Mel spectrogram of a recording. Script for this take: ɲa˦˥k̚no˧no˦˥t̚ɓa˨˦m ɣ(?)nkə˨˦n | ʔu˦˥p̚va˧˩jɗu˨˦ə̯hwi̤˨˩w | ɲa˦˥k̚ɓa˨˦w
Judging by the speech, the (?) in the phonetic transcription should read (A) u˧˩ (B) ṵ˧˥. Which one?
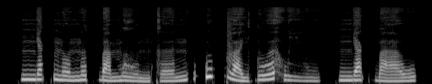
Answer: A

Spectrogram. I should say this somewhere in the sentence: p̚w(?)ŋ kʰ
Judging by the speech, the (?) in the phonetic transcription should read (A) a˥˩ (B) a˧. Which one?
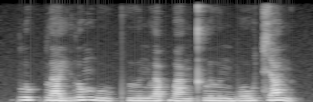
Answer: B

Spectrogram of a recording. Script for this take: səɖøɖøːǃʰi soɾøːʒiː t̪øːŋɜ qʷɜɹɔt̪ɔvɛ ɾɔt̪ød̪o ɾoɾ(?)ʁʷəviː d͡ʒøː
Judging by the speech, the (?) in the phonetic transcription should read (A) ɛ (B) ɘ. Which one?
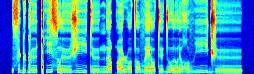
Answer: B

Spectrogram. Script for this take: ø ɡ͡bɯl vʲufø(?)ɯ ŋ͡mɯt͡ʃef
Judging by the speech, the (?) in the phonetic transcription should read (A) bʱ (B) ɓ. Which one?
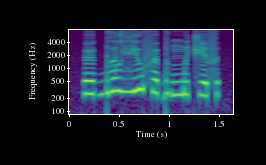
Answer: B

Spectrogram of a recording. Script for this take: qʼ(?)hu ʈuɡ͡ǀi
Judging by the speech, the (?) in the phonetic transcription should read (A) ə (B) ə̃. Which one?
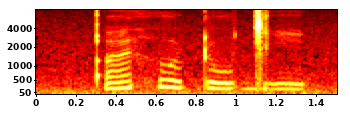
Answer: B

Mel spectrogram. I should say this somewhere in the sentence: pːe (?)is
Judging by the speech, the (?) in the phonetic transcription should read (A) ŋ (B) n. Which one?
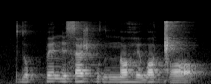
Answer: B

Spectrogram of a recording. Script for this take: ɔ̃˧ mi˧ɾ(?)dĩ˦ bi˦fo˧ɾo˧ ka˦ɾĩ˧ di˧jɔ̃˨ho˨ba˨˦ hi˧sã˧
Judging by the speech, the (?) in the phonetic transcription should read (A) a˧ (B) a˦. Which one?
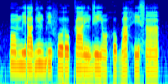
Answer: A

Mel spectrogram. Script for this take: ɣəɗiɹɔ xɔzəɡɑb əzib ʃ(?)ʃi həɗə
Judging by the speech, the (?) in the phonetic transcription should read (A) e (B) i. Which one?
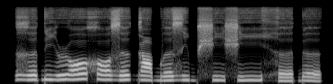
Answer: B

